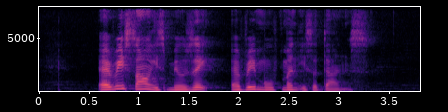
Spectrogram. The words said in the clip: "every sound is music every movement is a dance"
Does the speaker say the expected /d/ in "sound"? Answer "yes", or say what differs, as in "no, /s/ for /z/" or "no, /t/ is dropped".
no, /d/ is dropped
